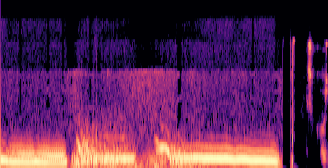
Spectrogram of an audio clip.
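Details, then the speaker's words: Wheezes in a teaching example, mainly expiratory, from obstruction of small-calibre airways, with a transmitted added sound also present: sustained musical, whistling tones during breathing. "el que es sibilancia propiamente dicha es ésta no divinas aquí se produce básicamente durante el período espiratorio y se debe una obstrucción de la vía respiratoria de pequeño calibre"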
